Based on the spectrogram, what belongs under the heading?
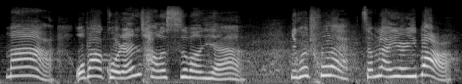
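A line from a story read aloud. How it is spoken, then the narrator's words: Gleeful shout. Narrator (Chinese): 我嫂子乐了，冲厨房大喊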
